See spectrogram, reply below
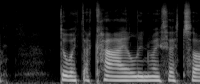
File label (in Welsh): "cael", Welsh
